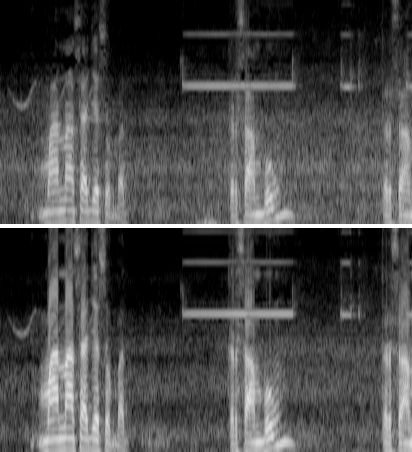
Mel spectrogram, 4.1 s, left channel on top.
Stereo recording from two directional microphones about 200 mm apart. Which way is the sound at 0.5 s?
35° right (ahead or behind).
